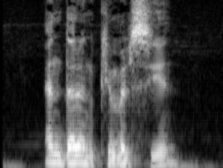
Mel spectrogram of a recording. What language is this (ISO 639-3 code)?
kab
